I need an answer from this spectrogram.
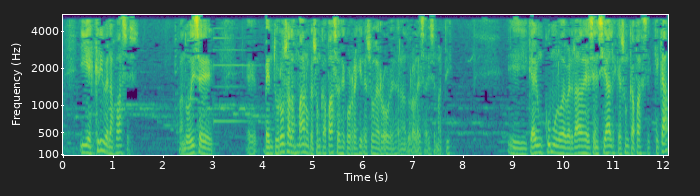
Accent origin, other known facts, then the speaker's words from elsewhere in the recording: Cuba; Nosotros como cubanos, y realmente es uno de los grandes orgullos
